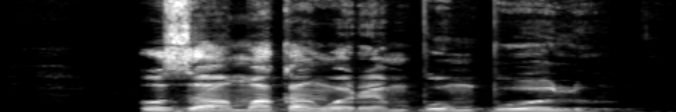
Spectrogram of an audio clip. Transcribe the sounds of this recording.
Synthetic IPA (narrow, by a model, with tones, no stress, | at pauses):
ʊ˦za˨a˨ma˦ka˦ŋʷe˨ɾe˨ŋ͡m̩˦k͡pʊ˦ŋ͡m̩˦k͡pʊ˦o˦lu˦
